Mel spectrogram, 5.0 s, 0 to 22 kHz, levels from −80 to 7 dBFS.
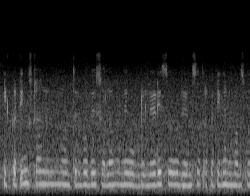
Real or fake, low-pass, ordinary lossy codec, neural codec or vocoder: real; 7.2 kHz; none; none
